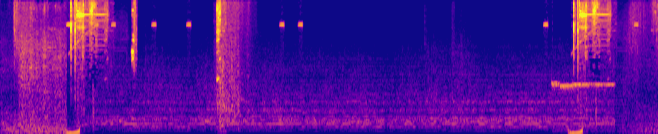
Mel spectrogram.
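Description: A deep whoosh sounds as a menu opens and closes.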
